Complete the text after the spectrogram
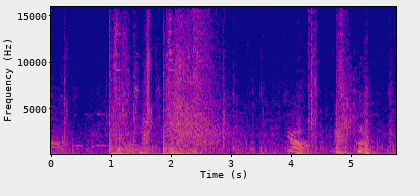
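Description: A crackling electric staff strikes and whooshes in a melee fight.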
